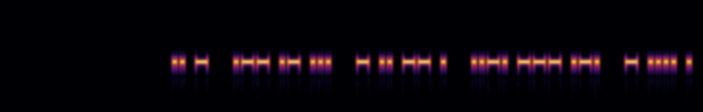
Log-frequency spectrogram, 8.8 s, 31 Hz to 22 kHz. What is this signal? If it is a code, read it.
Morse code, heard as a keyed tone, about 25 wpm, 590 Hz. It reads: IT WAS TIME FOR THE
